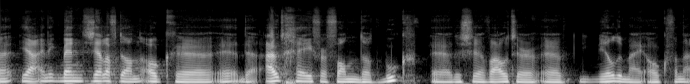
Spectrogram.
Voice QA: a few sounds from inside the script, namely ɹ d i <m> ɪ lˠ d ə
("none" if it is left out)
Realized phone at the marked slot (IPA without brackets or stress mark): m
